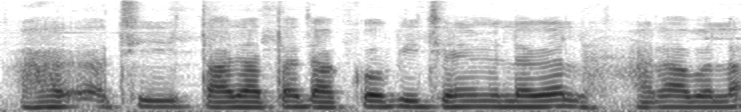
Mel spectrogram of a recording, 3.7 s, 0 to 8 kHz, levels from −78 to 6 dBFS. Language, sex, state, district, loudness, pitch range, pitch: Hindi, male, Bihar, Begusarai, -14 LUFS, 140-155 Hz, 150 Hz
